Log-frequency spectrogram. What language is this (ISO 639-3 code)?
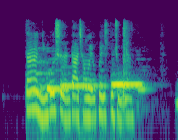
zho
